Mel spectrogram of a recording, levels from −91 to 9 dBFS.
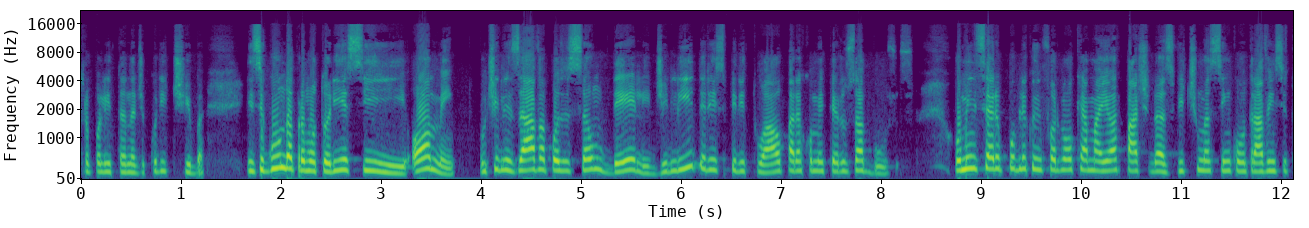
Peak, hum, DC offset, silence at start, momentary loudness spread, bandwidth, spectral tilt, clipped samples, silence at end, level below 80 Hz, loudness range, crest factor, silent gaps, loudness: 0 dBFS; none; under 0.1%; 0.05 s; 10 LU; 16.5 kHz; -5.5 dB/octave; 0.2%; 0.05 s; -52 dBFS; 3 LU; 12 dB; none; -13 LUFS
